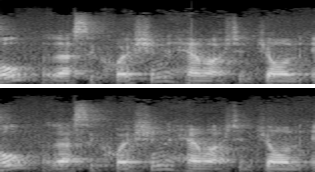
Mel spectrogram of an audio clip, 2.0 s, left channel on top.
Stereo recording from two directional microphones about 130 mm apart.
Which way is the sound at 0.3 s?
40° left (ahead or behind).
